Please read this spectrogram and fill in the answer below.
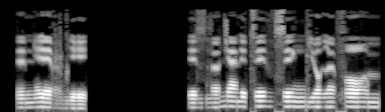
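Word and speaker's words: энергия: Note the stress on the second to last syllable of the word. Energia.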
